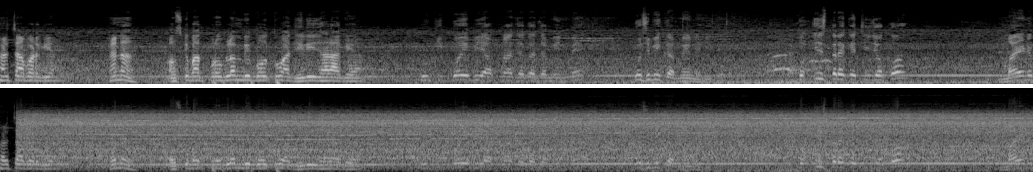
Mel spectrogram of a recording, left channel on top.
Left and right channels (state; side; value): normal; both; correlation 0.13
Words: बढ़ गया है ना, और उसके बाद प्रॉब्लम भी बहुत हुआ, झीड़ी झड़ा गया। तो कोई भी अपना जगह जमीन पे कुछ भी करनी नहीं। तो इस तरह की चीज़ों को माइंड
